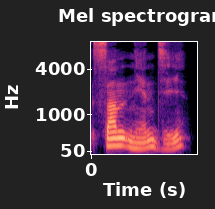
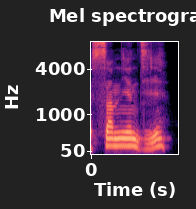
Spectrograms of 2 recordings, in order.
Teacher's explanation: So that's first tone, second tone, second tone.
